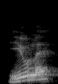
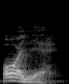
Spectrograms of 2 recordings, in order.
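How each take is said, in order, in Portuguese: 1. O nome é dito com pronúncia portuguesa. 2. O nome é dito com a pronúncia original. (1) "Euler em português" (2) "mas na verdade se pronuncia Euler"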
